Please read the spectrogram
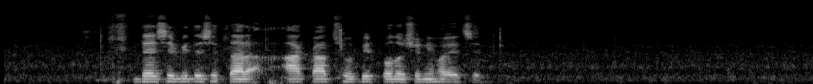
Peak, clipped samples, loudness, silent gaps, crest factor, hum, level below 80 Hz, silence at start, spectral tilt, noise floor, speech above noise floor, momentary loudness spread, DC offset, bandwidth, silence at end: -4 dBFS; under 0.1%; -22 LUFS; none; 20 dB; none; -60 dBFS; 1.1 s; -5 dB/octave; -55 dBFS; 33 dB; 15 LU; under 0.1%; 11 kHz; 3.35 s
